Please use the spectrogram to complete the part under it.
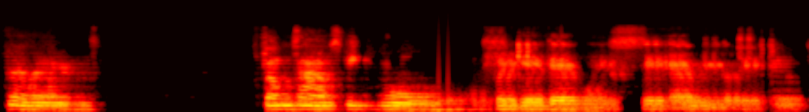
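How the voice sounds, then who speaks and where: A man's voice: medium pitch, level tone, slow pace, creaky, a little mellow, highs cut off, a little hiss or hum. A man talking as a podcast guest in casual chat, emphatic and repeating phrases for effect. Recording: distant from the mic.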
